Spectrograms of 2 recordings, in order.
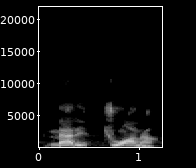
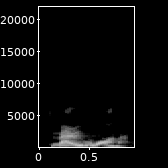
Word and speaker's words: marijuana: It's not marijuana, it's marijuana.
